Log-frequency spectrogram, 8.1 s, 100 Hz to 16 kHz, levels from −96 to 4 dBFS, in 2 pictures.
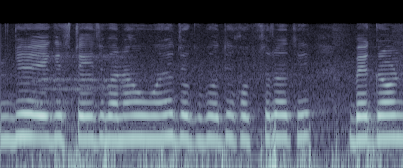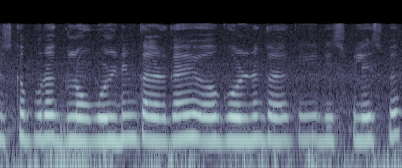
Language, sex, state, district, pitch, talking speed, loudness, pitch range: Hindi, female, Uttar Pradesh, Budaun, 240 Hz, 215 wpm, -24 LUFS, 235-245 Hz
